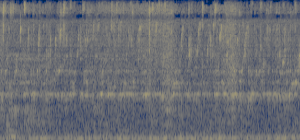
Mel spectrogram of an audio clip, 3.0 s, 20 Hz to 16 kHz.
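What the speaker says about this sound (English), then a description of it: "I'm gonna let that drip for a minute" Liquid dripping off a top-shaft part from a John Deere 4230 synchro range transmission, a faint, steady trickle and patter of drops in a quiet workshop.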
